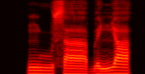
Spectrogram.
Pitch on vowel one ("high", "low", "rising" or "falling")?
low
